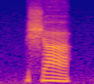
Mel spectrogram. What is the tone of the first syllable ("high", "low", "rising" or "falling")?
falling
